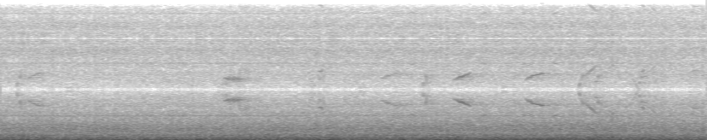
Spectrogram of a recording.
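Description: Small birds chirping: short, quick high calls scattered about once a second, over a steady low rumble.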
